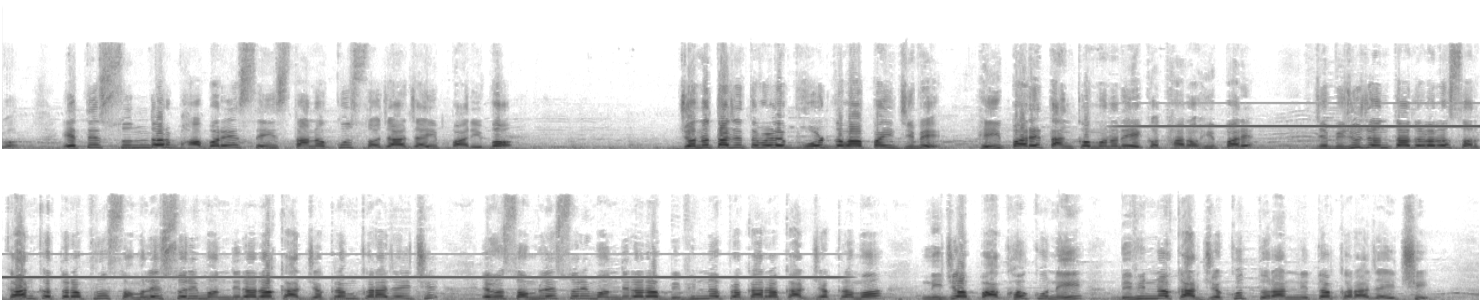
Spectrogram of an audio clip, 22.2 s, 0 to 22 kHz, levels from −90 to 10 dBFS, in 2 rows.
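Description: From 8.26 to 17.52 s a feedback whistle near 3.5 kHz sits roughly 10 dB below the sound, likely a speaker-to-microphone loop held just short of runaway.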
